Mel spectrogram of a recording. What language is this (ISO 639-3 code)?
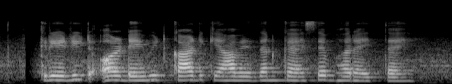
mag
